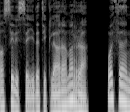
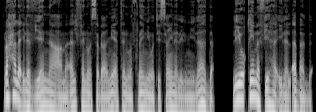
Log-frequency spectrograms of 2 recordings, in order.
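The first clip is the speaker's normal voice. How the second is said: usual speaking voice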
